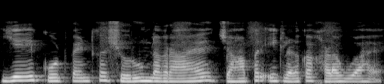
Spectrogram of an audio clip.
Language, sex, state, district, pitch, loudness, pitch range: Hindi, male, Uttar Pradesh, Lalitpur, 155 Hz, -16 LUFS, 140-170 Hz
